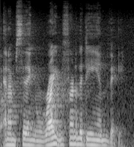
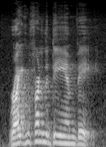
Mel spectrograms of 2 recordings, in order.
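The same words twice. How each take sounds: First: Said in the usual way. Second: Higher and faster, leaning on front; emphatic repeat. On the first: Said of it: "repeated phrase". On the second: Retold or imitated. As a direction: repeat it to drive the point. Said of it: "repeated for emphasis".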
